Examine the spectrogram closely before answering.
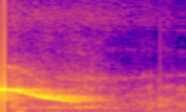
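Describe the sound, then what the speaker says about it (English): A phone's wolf-whistle notification: after a short click, one bright whistle glides downward and fades within half a second, clear and close with nothing else around it. "I got this on my phone, this wolf whistle notification thing"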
